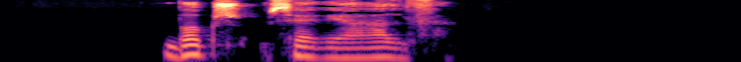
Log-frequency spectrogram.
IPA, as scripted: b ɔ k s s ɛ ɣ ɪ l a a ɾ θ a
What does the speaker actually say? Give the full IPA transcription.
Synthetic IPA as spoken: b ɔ k s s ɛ ɣ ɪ a a l θ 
